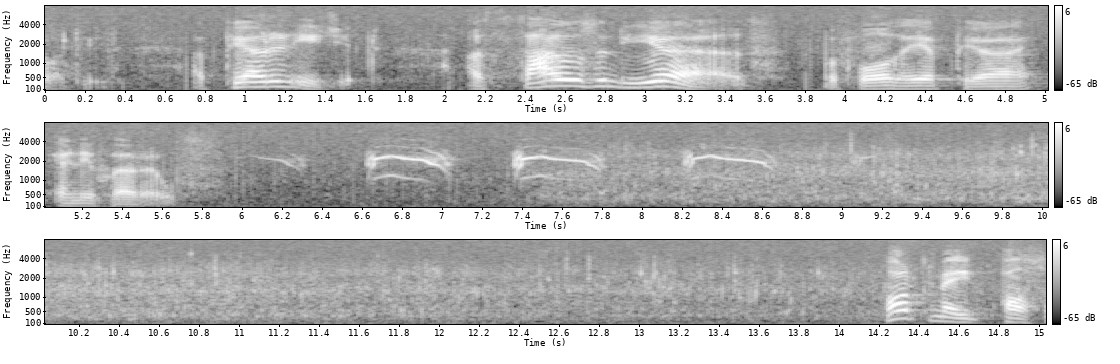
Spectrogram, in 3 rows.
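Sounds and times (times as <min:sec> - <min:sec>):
bird crying: 0:06.0 - 0:09.3
rushing water: 0:06.7 - 0:15.0.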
